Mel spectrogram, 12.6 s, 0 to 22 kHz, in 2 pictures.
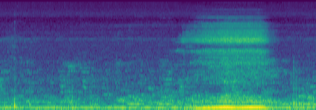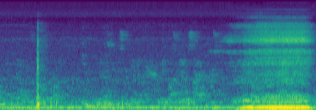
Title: Snoring like he just worked a whole 9-5 lol #pets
